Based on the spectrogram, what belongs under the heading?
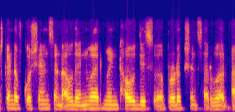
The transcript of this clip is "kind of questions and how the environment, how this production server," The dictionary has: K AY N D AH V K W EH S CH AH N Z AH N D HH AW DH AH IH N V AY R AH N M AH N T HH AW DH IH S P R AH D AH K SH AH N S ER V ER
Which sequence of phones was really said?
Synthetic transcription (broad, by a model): K AY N D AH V K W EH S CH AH N S AH N D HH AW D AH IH N V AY AH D M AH N T HH AW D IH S P R AH D AH K SH AH N S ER V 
